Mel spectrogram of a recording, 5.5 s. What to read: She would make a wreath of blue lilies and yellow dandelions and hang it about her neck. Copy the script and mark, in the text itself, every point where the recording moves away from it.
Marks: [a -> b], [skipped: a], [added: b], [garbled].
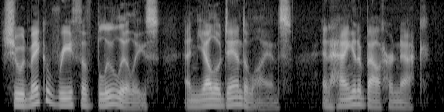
She would make a wreath of blue lilies and yellow dandelions and hang it about her neck.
